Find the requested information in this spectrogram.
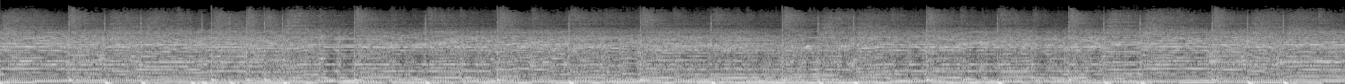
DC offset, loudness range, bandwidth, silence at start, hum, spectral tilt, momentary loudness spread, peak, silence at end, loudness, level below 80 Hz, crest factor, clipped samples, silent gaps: under 0.1%; 1 LU; 16 kHz; 0 s; none; -4 dB/octave; 1 LU; 0 dBFS; 0 s; -10 LUFS; -18 dBFS; 10 dB; under 0.1%; none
